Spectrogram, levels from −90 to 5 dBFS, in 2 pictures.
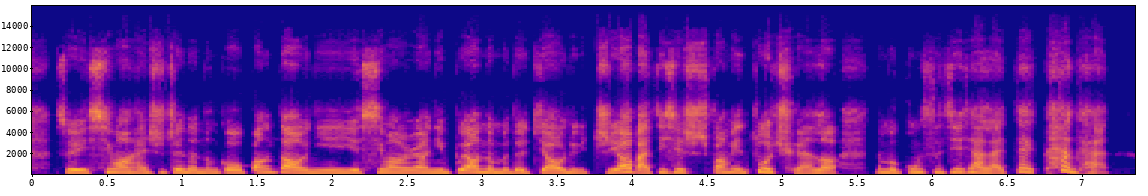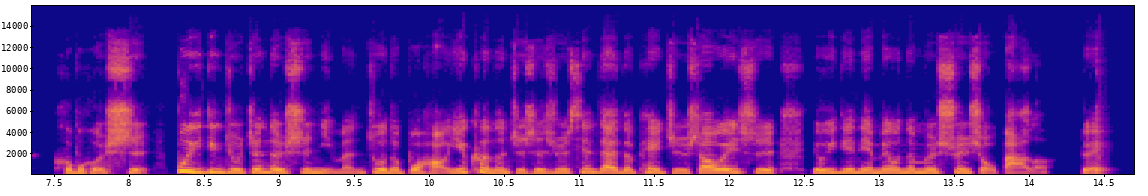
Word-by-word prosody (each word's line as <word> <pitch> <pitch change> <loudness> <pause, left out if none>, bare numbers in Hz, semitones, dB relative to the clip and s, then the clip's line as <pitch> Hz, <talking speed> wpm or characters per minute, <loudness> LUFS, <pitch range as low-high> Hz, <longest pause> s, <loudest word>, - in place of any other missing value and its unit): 所 260 - -1
以 230 - +5
希 280 - +2
望 260 -3 +2
还 225 0 -3
是 235 - -5
真 260 +2 +1
的 250 - 0
能 220 -1 -4
够 230 -1 +1
帮 255 +4 0
到 270 -4 +4
您， 215 +1 -2
也 220 - +1
希 260 +5 -1
望 245 -2 0
让 240 -1 0
您 225 -1 -1
不 250 - 0
要 270 - +5
那 260 -2 0
么 225 - -1
地 220 -1 0
焦 220 +2 +2
虑。 225 -1 -3
只 230 +4 -5
要 300 +4 +6
把 - - +5
这 260 - -4
些 265 +2 0
事 - - -2
方 270 -1 0
面 260 - -1
做 295 -5 +2
全 215 -4 -4
了， 230 -2 +1 0.2
那 260 - -4
么 235 - 0
公 265 +5 -2
司 270 -2 -6
接 275 - -3
下 275 - +2
来 205 -2 0
再 325 +2 -1
看 270 - +1
看 - - -6 0.3
合 245 - -3
不 240 - 0
合 245 -1 -3
适， 240 +2 0
不 365 -1 +9
一 290 - +6
定 275 -2 +2
就 250 +1 0
真 270 +2 +1
的 250 -3 +3
是 245 0 -2
你 225 -1 -3
们 - - -11
做 250 +1 +2
得 220 -2 -3
不 245 - +2
好， 210 -3 -1
也 260 - 0
可 335 +1 +1
能 230 0 -2
只 220 -1 -6
是 240 +3 -2
说 250 +3 -4
现 265 0 -4
在 245 -3 +4
的 220 -1 -2
配 265 +2 -2
置 225 0 -6
稍 260 +3 +3
微 260 0 +4
是 230 -2 -2 0.2
有 225 -1 +1
一 240 - -1
点 250 +1 0
点 230 - 0
没 240 - -1
有 250 - -1
那 245 +1 -2
么 240 0 0
顺 255 0 -1
手 - - -4
罢 - - -3
了， - - -15 0.2
对。 120 0 -3
245 Hz, 365 characters per minute, -20 LUFS, 225-260 Hz, 0.3 s, 不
